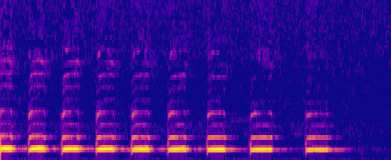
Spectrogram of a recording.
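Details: Caged Bangkok-line perkutut, or zebra dove, repeats nine clear hollow coo notes at an even pace, about two and a half per second. The last notes space out and fade.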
